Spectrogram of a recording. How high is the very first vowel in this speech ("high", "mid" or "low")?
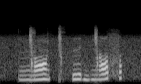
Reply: mid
